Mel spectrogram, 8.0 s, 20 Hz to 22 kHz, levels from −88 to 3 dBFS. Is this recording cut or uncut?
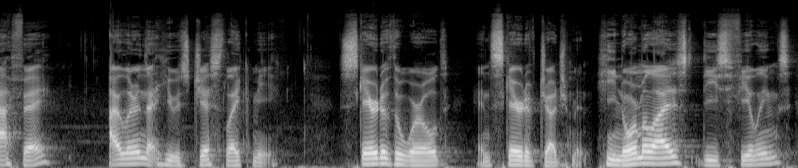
uncut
